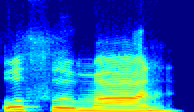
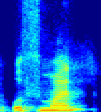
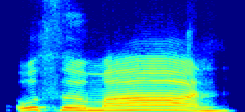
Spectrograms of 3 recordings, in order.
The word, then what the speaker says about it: Uthman: with utham it is uthman it is not three dots it comes with the tongue in between your teeth that's the way you pronounce so it is uthman it cannot become utman uthman so that is one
